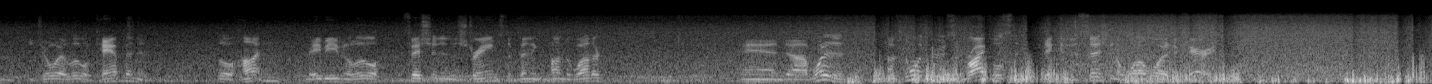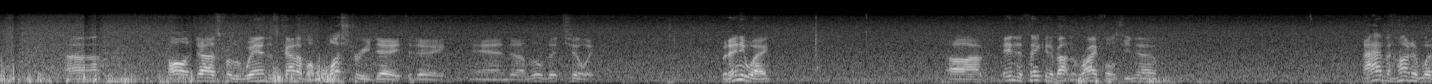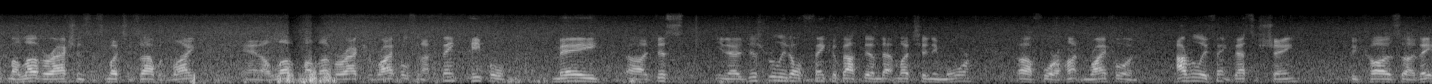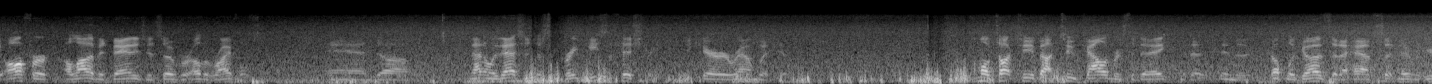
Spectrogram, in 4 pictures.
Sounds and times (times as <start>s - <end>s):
Pink noise: 0.0s - 57.2s
Speech: 0.3s - 1.5s, 2.2s - 6.0s, 7.4s - 12.2s, 15.0s - 15.4s, 16.0s - 20.3s, 21.6s - 22.0s, 23.8s - 26.0s, 28.0s - 41.6s, 42.2s - 45.6s, 46.2s - 50.9s, 52.7s - 57.2s.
